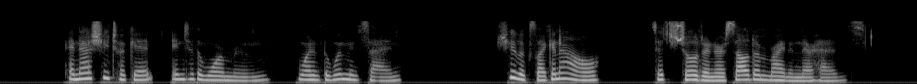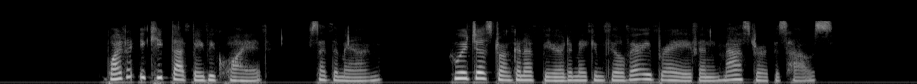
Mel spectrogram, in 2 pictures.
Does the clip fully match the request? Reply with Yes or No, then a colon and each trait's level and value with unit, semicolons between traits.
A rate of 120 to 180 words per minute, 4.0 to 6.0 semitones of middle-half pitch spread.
Yes: average, 175 wpm; average, 4.4 semitones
